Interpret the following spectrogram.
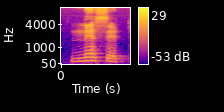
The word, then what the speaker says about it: Knesset: तो इसके संसद का नाम है नेसेट। क्या है, देखिए स्पेलिंग, KNESSET। तो ये नेसेट जो है यहाँ के संसद का नाम है, के साइलेंट रहता है, ओके।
